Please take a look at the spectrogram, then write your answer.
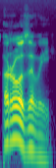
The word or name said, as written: rozovyi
